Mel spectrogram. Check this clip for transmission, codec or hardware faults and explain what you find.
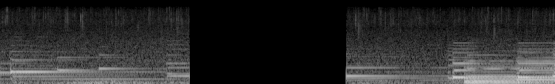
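One fault stands out: an audio dropout to silence running from 1.89 s to 3.46 s, so about 1.57 s of material is missing. The sound breaks off mid-flow and returns abruptly, with silence in between and no room tone or noise floor. That points to the input being lost, likely through a disconnected device, a failed link or a mute, while recording continued writing silence. A natural pause would leave faint background sound, and packet-loss concealment would fill the gap with smeared or repeated audio.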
